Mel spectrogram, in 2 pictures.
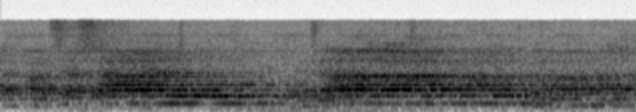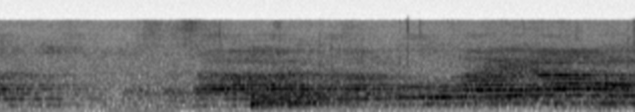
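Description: Voices singing a slow sacred hymn or chant in long held notes, phrase after phrase, with a brief softer pause about two-thirds of the way through.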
